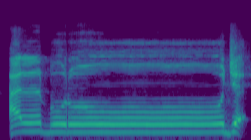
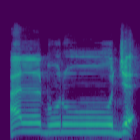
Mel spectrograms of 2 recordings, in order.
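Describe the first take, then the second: First: The long vowel is held for four counts. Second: The long vowel is held for two counts. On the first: "Itu contoh yang empat harokat" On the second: "Dua harokat tuh"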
